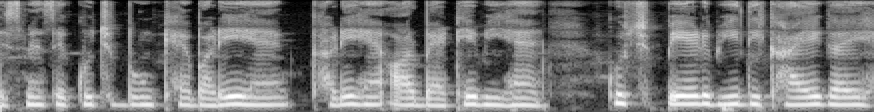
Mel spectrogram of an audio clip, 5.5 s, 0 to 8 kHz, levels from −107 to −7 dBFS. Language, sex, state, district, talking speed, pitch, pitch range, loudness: Hindi, female, Jharkhand, Deoghar, 175 wpm, 205 Hz, 195-210 Hz, -16 LUFS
